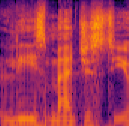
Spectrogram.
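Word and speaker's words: lèse-majesté: Lèse majesty. Ah, lese majesty. Okay, that's how you say it in English then.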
